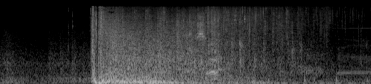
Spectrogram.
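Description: Splintered debris rattles and crumbles down.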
